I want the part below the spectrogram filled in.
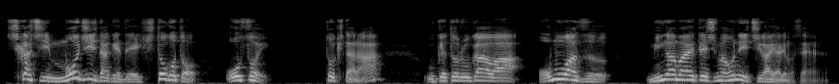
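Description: Lively older male radio preacher, high voice. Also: normal speed. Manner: lively, explanatory with rhetorical questions. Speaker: radio evangelist. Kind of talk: radio sermon.

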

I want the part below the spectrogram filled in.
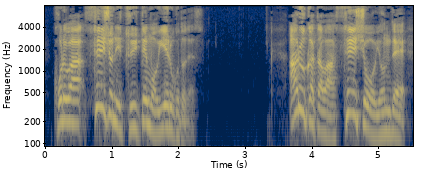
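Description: An older man giving a radio sermon as an evangelist, explaining things plainly and posing questions to the listener. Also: fairly high pitch. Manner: lively, explanatory with rhetorical questions.

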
